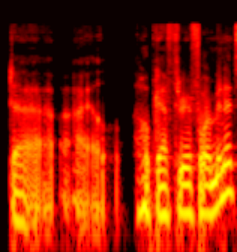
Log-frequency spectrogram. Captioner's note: speaking French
